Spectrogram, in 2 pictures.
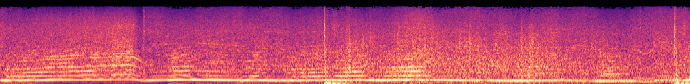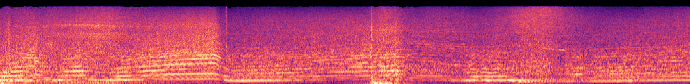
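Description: A car engine roars steadily, its pitch rising and falling as gears shift.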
